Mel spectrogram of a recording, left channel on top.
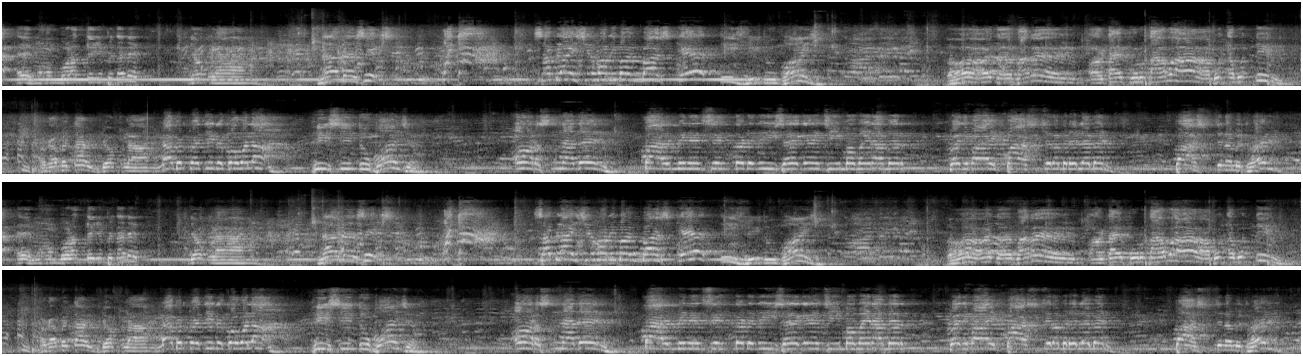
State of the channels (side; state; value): both; normal; correlation 0.31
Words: Mukhang burat din yung pinalit. Joke lang. Number 6. Sablay, sino man ibang basket? Easy to boys. Pare, tayo puro tawa. Abot-abot din. Pagkabay tayo, joke lang. Number 20, nagwawala. Easy to boys. Oras natin. 5 minutes and 33 seconds. Iba may number 25. Pass to number 11. Pass to number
